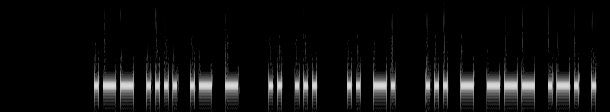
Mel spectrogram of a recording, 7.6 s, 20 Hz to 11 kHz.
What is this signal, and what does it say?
Morse code, heard as a keyed tone, about 22 wpm, 700 Hz. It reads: WHAT IS IN STORE
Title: Sentences from Top 1000 Words - Review Part 5 - 22wpm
